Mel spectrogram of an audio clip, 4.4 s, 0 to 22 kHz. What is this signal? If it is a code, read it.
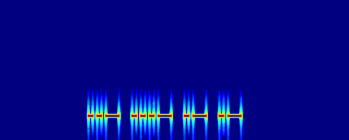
Morse code, heard as a keyed tone, about 22 wpm, 700 Hz. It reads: UVAA
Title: All Cut Numbers - 4-Digit 22wpm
